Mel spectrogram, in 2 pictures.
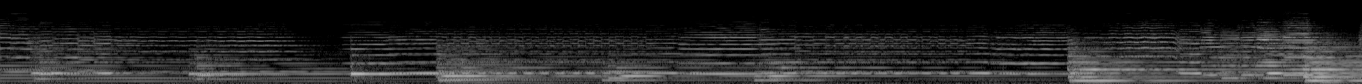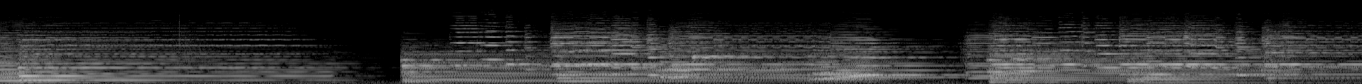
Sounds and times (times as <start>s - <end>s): Violin, fiddle: 0.0s - 17.2s, 17.9s - 27.2s.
